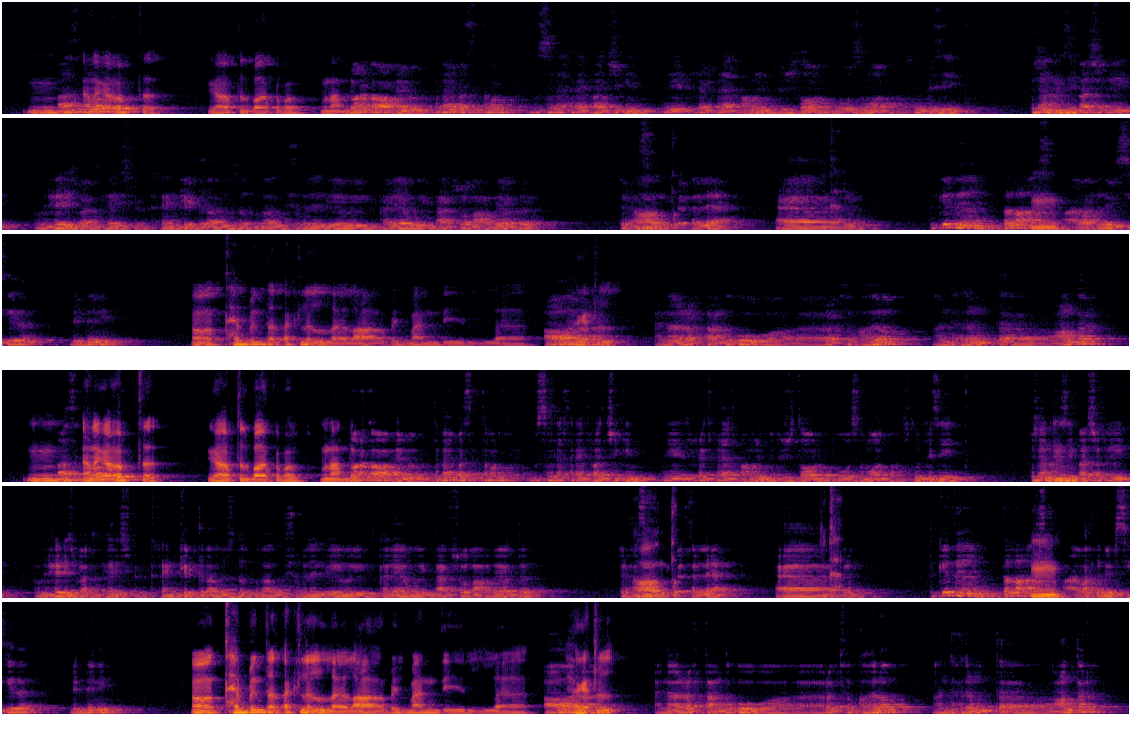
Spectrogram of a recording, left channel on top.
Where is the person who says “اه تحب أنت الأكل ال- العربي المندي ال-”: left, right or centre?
Right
